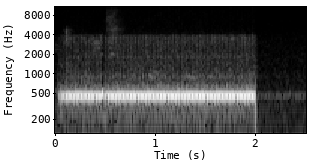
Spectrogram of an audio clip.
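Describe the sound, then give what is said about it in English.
A steady telephone dial tone hums loud for about two seconds while a call is being placed, then cuts off abruptly, leaving only faint residual tone. “Uh, yeah, I'm, I'm working on it. I'm trying to call.”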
